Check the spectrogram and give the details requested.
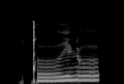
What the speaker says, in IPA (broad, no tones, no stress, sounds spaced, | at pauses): ǃ ʊː i̯ ɳ ʊː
